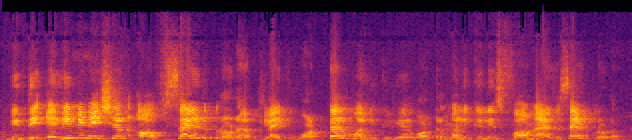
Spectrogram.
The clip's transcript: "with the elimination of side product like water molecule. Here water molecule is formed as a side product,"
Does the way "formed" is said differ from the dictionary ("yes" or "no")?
yes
